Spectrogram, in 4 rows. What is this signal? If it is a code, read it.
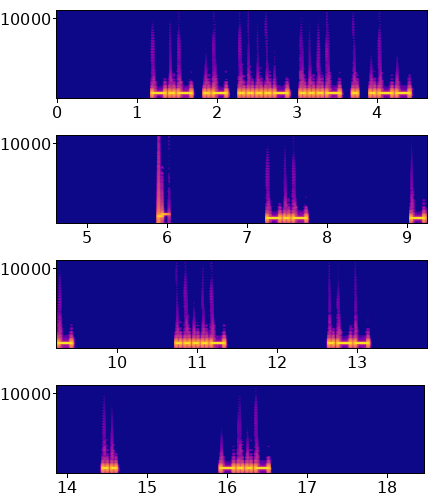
Morse code, heard as a keyed tone, about 22 wpm, spaced as for 9 wpm, 700 Hz. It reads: KA4VEW KM4WIX
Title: USA Call Signs - 6 Characters - 8x Character Spacing - 22wpm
